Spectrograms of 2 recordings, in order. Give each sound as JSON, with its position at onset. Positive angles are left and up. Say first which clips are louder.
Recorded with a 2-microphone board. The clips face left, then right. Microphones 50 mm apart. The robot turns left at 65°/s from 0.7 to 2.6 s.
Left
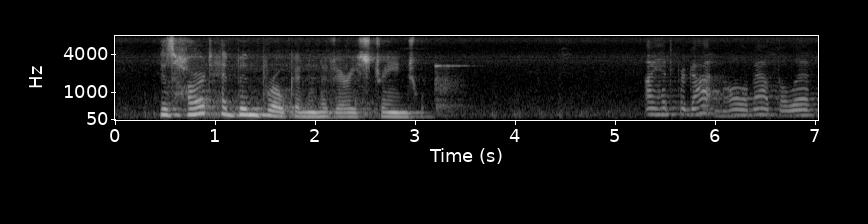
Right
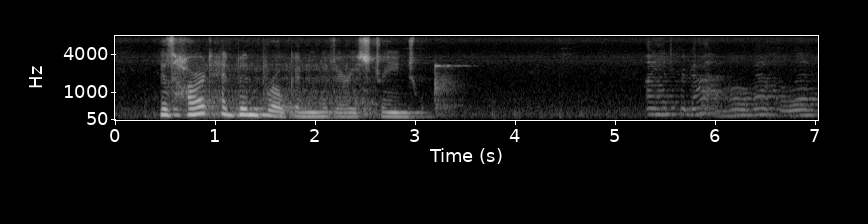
{"t": 0.5, "sound": "a woman speaking", "louder": "right 3 dB", "side_deg": -20, "distance_m": 0.5}
{"t": 3.2, "sound": "a piano", "louder": "right 2 dB", "side_deg": -85, "distance_m": 4.0}
{"t": 5.3, "sound": "a woman speaking", "louder": "left 6 dB", "side_deg": 50, "distance_m": 1.6}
